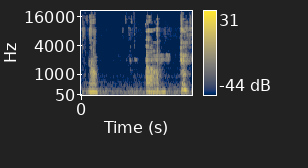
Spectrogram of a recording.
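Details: Throat clearing during a mukbang eating show with chicken fingers, fries and Diet Coke: three short, low, voiced guttural bursts in a quiet room.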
